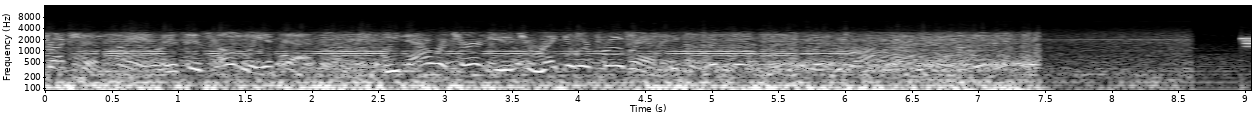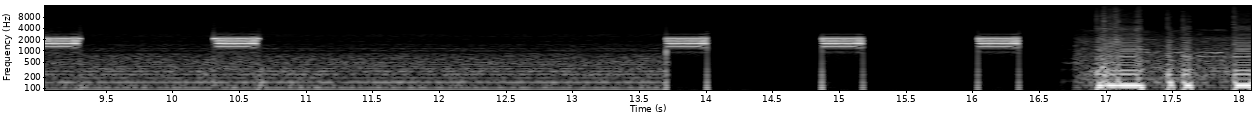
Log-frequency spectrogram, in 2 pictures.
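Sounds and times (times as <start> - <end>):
loud static: 0.0 - 9.4, 16.0 - 18.0
low hum: 0.0 - 18.0
harsh two-tone data bursts: 14.9 - 15.2, 16.0 - 18.0.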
